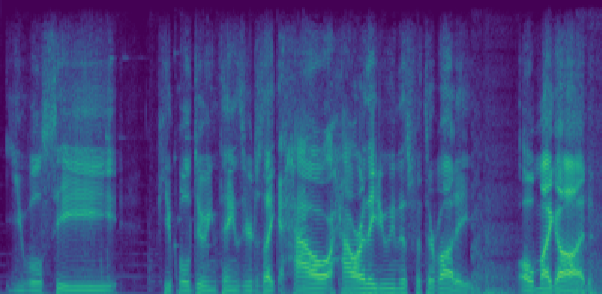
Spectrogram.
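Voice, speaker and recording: A man with a hoarse, nearly gone voice, chatting casually and effusively on a game livestream. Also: fairly low pitch, steady tone, normal speed, sharp tone, muffled recording, faint music behind. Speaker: game streamer.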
